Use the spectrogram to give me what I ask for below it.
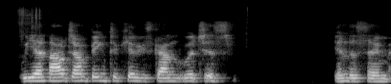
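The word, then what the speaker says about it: Kyrgyzstan: How do we pronounce it? Kystan. We are now jumping to Kyan which is in the same area as Kazakhstan if I'm not mistaken.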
